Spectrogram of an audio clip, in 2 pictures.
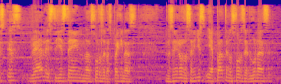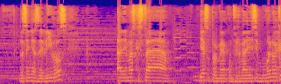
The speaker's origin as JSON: {"language": "Spanish", "country": "United States", "tie": "born or raised there", "said": "como yo crecí en Estados Unidos"}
